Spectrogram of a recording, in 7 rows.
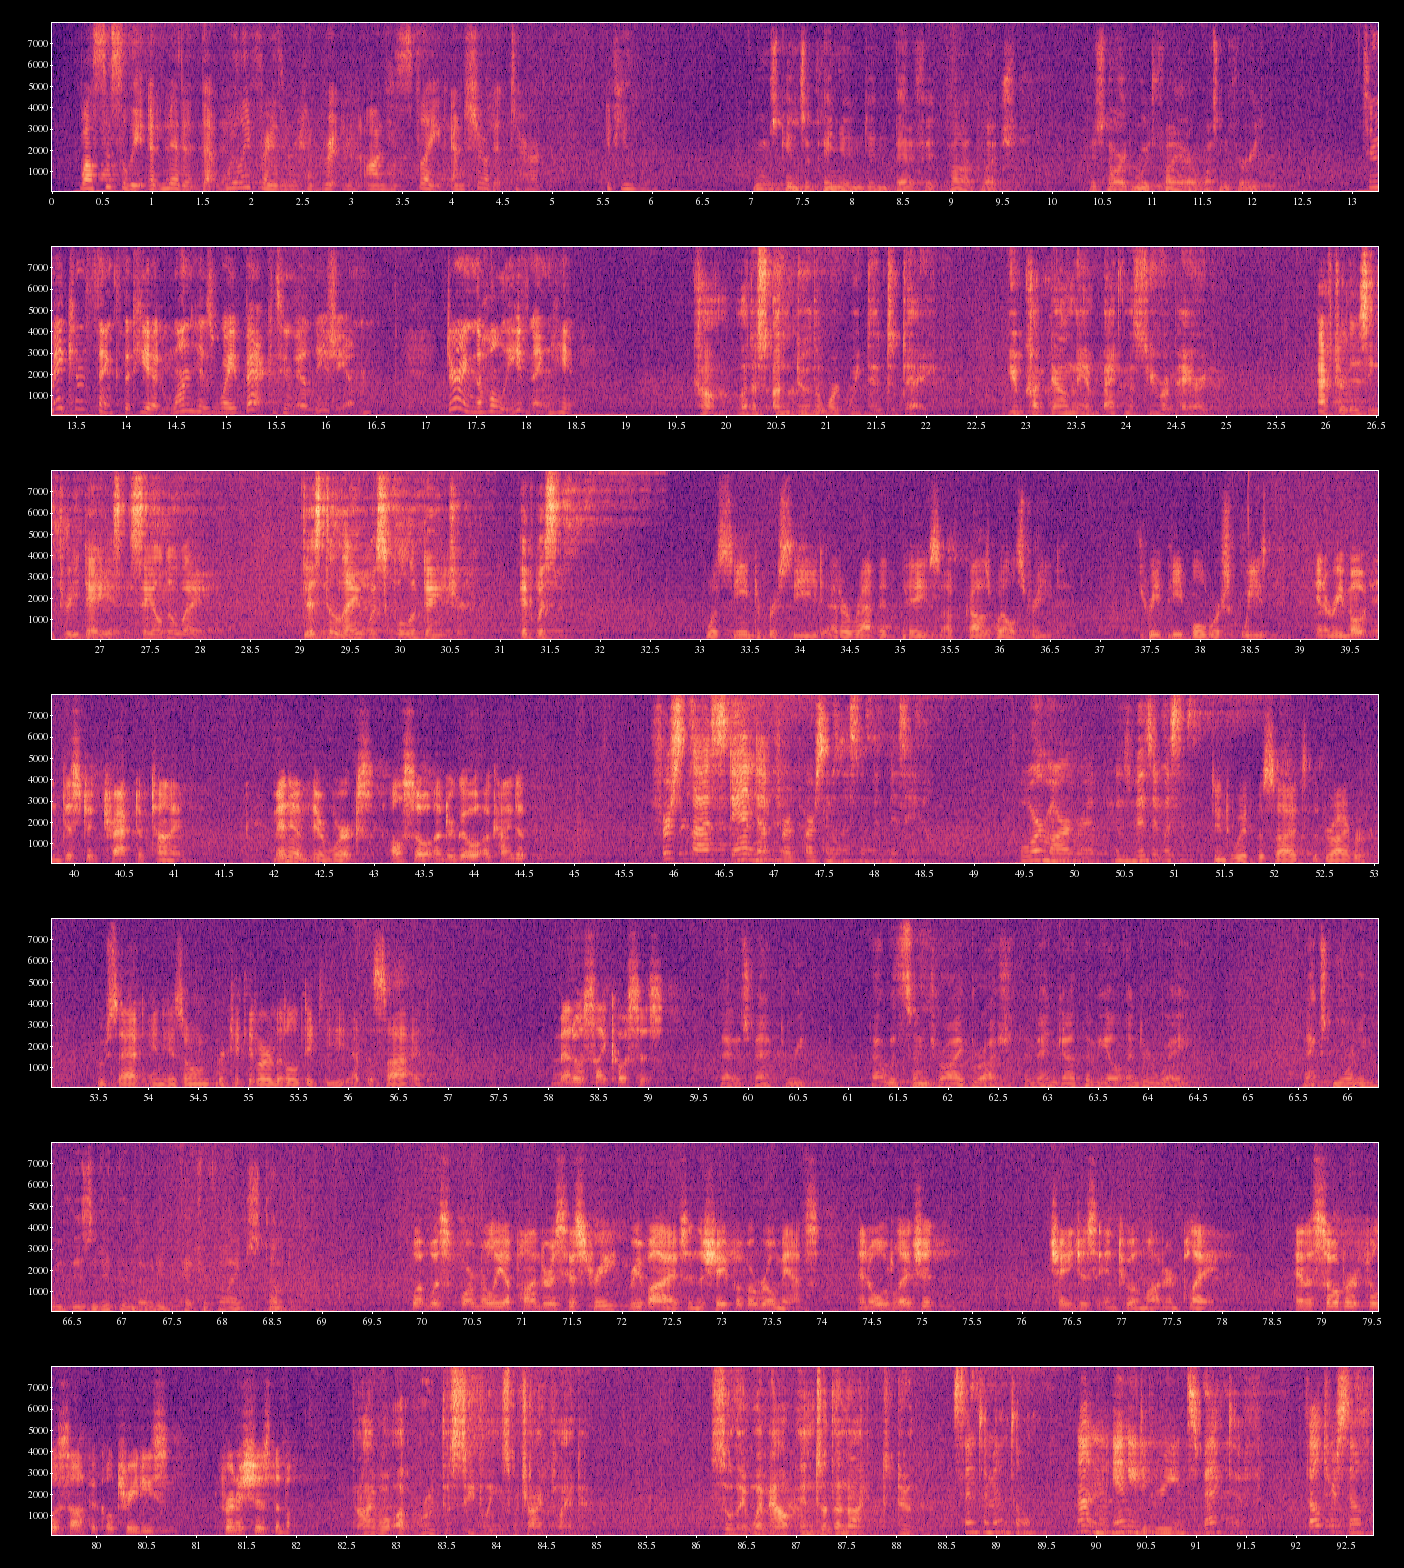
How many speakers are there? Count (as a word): eight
